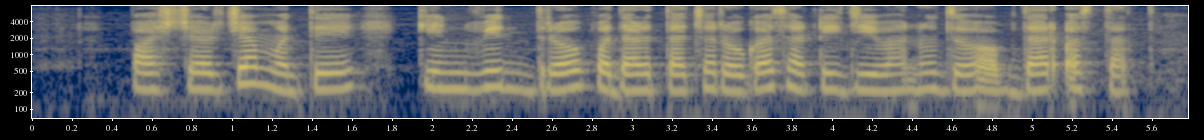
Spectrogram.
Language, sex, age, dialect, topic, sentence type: Marathi, female, 18-24, Varhadi, agriculture, statement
